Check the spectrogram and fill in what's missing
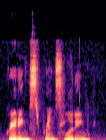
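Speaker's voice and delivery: ordinary talk, nothing marked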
